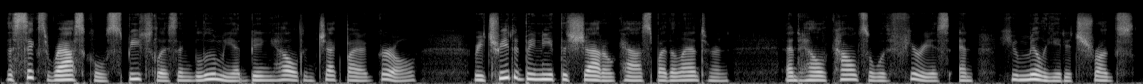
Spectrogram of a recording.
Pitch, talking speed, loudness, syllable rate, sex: 195 Hz, 155 wpm, -18 LUFS, 4.3 syllables/s, female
